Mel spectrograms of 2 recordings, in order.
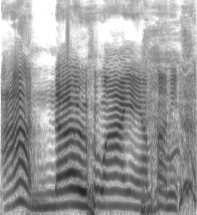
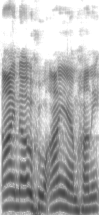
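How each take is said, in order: First: It is said in a put-on Western accent. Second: It is said in the speaker's plain accent. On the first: "throw in a Western accent" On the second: "instead of just"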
